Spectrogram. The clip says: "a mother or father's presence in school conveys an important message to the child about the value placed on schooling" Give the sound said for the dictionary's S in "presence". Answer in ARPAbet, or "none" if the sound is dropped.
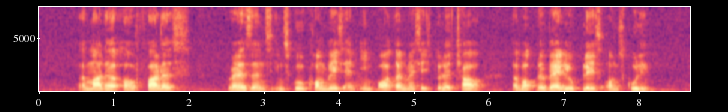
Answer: S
